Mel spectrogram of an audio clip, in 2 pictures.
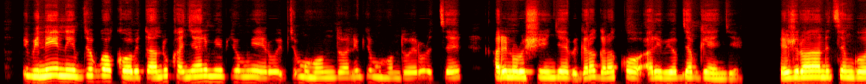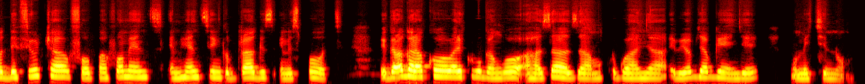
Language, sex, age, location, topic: Kinyarwanda, female, 25-35, Huye, health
